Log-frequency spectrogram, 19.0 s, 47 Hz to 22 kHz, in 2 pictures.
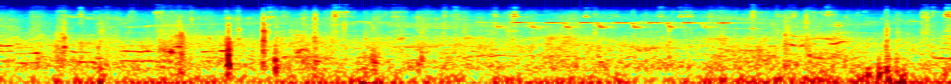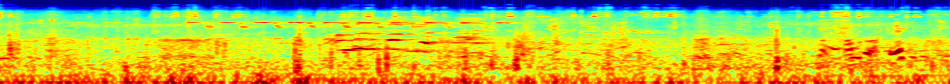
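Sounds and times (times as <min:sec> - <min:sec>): distant voices: 0:00.0 - 0:19.0
footsteps on dirt path: 0:00.0 - 0:19.0.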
